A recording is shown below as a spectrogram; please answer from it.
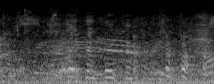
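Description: Chatter of passers-by on a busy pedestrian street, several voices mixed together.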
